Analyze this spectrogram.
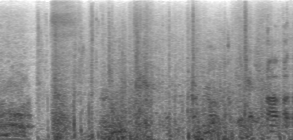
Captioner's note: bear grunting; feet clopping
